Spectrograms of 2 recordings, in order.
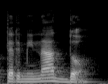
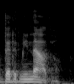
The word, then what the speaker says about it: terminado: vamos a la de he terminado terminado no estoy diciendo terminado sino terminado por eso muchas veces el participio en español pierde la d y terminado acaba convirtiéndose en terminado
